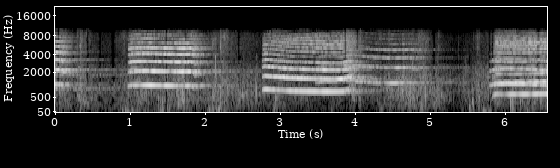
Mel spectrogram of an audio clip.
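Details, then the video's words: Morning chorus of indri near Andasibe in Madagascar, long eerie horn-like wails with rich overtones, each held note sliding gently, delivered in three loud bursts separated by brief softer pauses. "Indri Call"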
